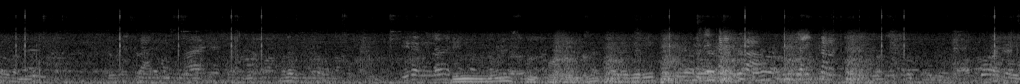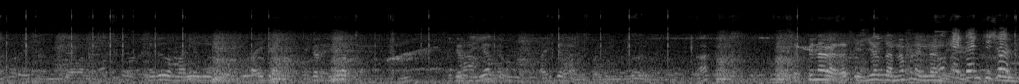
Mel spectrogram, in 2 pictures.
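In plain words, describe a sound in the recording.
Several men talk and call out nearby.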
